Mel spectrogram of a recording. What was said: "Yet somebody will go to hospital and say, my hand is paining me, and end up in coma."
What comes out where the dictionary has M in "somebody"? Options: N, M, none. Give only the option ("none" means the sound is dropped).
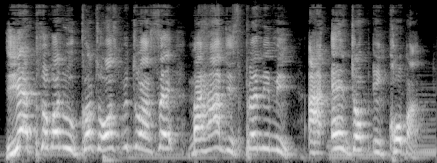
none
